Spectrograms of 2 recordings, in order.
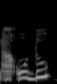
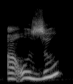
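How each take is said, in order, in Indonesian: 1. Huruf tengahnya adalah bunyi d biasa. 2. Huruf tengahnya adalah bunyi z biasa. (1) "bukan a'udu" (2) "atau a'uzu"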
